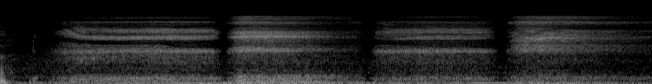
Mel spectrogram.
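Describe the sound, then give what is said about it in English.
Deep Ujjayi yoga breathing: a soft, steady, rushing throat-constricted breath in long alternating inhales and exhales, heard alone without talk. “The Darth Vader breath or the Ujjayi breath.”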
